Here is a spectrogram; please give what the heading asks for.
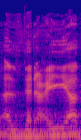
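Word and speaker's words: Al Diriyah: It's in a place called Al Dir'iyah. That's how you pronounce it.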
